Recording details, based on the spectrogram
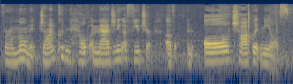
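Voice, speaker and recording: A woman reading a children's novel aloud with expressive storytelling. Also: lowish voice, unhurried, slight background noise. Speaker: reader.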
